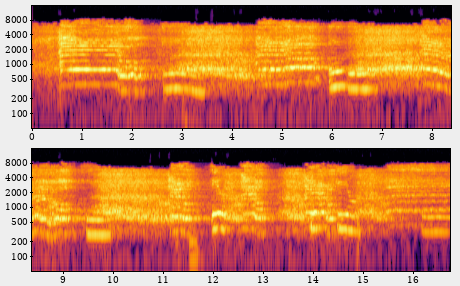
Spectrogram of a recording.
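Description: A baby coos and wails in sustained, tuneful bursts along with a loud rock song that plays steadily throughout, the small voice rising and falling over the music.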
